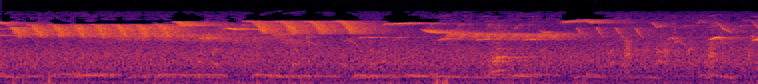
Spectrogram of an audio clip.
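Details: A grown common moorhen chick from the first clutch begs to its parent, which has new chicks: thin, high peeping notes in quick runs over a low, steady hum, with a few soft lower chirps.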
